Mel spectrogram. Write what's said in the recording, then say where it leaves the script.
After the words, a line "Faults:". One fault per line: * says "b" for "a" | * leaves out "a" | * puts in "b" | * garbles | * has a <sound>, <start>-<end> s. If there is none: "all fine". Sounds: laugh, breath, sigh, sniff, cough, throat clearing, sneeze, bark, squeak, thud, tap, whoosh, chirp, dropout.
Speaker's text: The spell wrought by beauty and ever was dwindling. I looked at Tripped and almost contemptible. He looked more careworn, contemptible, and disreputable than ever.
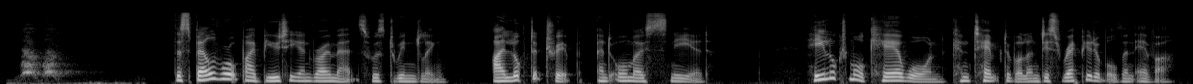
The spell wrought by beauty and romance was dwindling. I looked at Tripp and almost sneered. He looked more careworn, contemptible, and disreputable than ever.
Faults:
* has a bark, 0.1-1.5 s
* says "romance" for "ever"
* says "Tripp" for "Tripped"
* says "sneered" for "contemptible"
